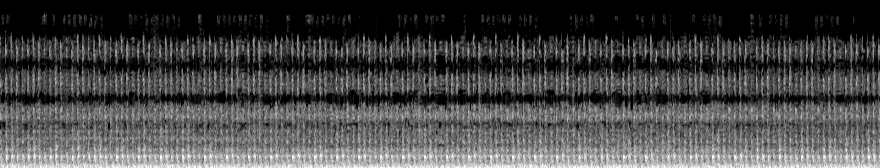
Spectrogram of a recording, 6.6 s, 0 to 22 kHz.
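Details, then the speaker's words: 1KD-FTV diesel just after a full new injector kit, first start: steady, even diesel clatter at idle with no misses or knocks, briefly under load as it went straight into reverse out of the workshop, then neutral; normal healthy idle. "that's what it sounds like right and uh the only reason it sounded like it was under load is because straight away it went into reverse to get reversed out so we don't fill the workshop with uh diesel fumes"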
